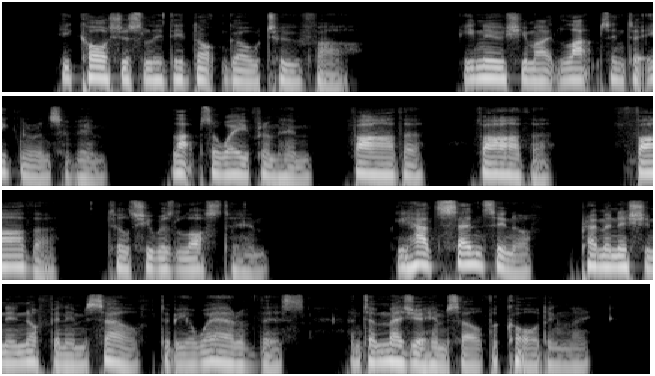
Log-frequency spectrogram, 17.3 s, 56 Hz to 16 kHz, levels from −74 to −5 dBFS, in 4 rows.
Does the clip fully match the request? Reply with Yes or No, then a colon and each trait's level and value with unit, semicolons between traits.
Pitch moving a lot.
No: average, 3.8 semitones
